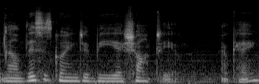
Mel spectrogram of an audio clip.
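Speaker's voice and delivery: usual speaking voice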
